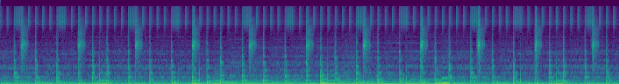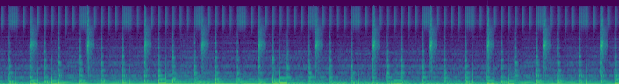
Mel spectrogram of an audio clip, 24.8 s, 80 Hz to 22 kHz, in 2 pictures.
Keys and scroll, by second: 18.8-19.7 typing, 21.3-22.2 typing, 23.3-24.2 typing.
